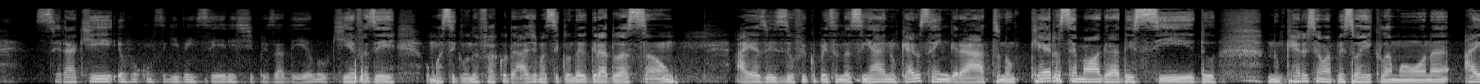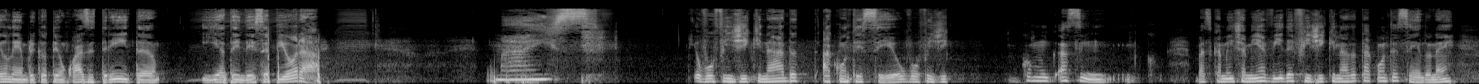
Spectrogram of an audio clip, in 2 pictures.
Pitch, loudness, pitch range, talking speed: 115 Hz, -18 LUFS, 105-140 Hz, 155 wpm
